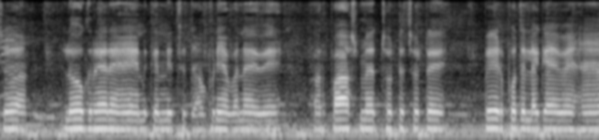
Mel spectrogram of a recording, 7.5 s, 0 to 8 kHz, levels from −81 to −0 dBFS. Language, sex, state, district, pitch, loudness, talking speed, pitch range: Hindi, female, Rajasthan, Bikaner, 155 Hz, -16 LUFS, 170 wpm, 150-155 Hz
